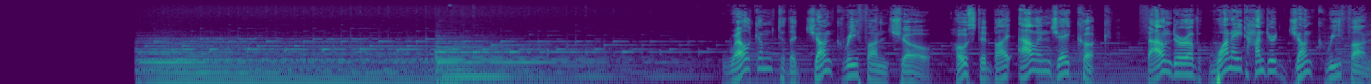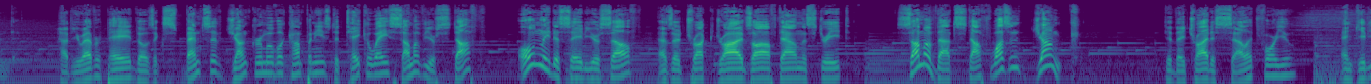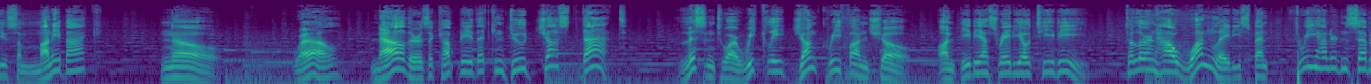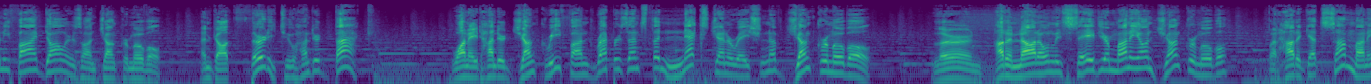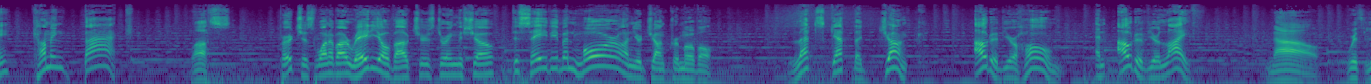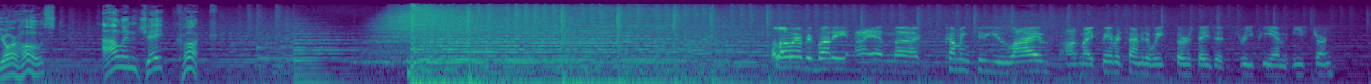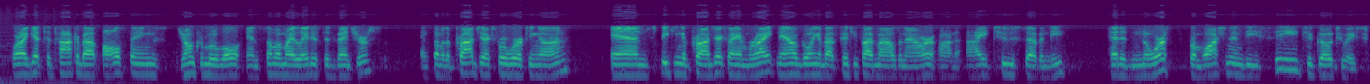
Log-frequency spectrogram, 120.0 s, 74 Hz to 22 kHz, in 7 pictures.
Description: Interview takes place while on I-270 heading north from Washington D.C., on the way to a Scrap Metal Yard and then the county dump.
